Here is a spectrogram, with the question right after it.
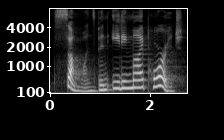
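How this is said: The voice is rough, deep and gruff. A big father bear is speaking. "in his rough, gruff voice"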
